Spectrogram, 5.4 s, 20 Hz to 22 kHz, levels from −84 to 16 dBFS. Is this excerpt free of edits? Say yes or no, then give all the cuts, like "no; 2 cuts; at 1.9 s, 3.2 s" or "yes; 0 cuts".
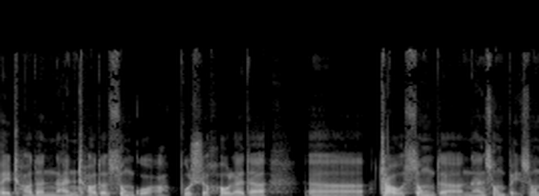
no; 1 cut; at 3.7 s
